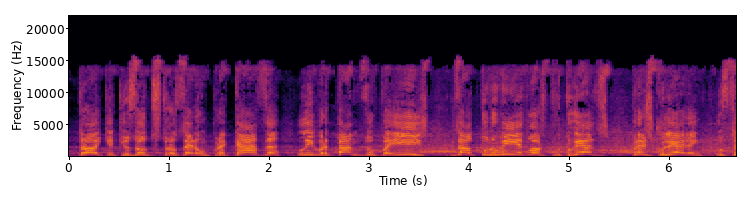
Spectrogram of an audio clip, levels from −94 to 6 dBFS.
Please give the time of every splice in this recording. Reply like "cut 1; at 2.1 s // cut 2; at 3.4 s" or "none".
cut 1; at 3.8 s // cut 2; at 4.6 s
